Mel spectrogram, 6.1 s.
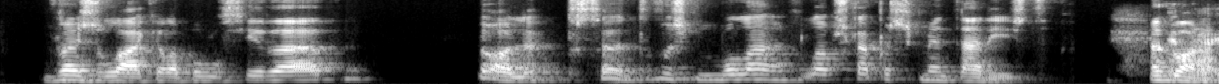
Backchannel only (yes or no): no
